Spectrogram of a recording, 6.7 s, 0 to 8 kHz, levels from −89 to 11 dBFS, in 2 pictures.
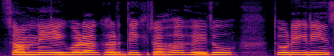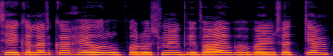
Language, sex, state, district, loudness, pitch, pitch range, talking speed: Hindi, female, Bihar, West Champaran, -13 LUFS, 250 Hz, 240-260 Hz, 180 wpm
